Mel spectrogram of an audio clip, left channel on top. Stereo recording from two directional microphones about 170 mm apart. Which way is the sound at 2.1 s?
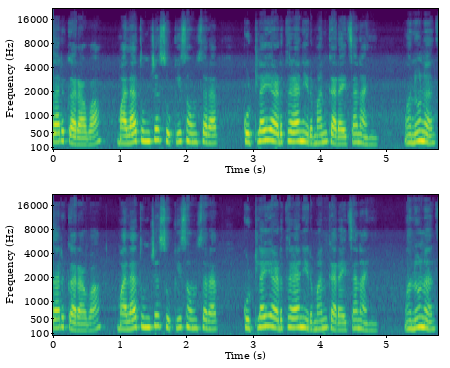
5° right (ahead or behind).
